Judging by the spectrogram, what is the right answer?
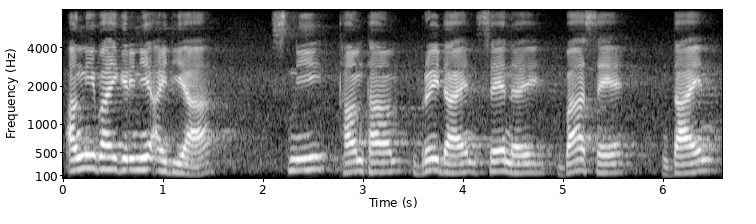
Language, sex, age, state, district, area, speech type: Bodo, male, 30-45, Assam, Kokrajhar, urban, read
